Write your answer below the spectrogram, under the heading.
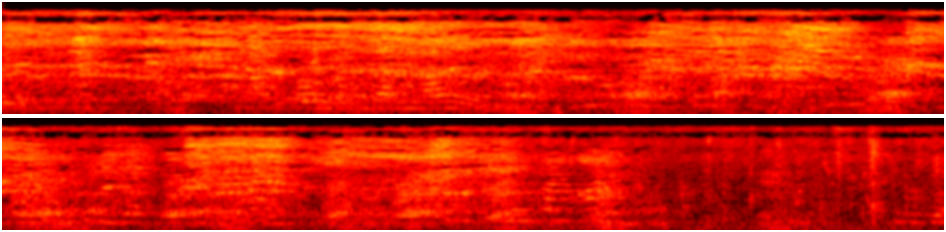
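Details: Piglets at feeding time on a pig farm, a dense, continuous chorus of harsh squeals and grunts overlapping without pause for about nine seconds, with human voices mixed in.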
